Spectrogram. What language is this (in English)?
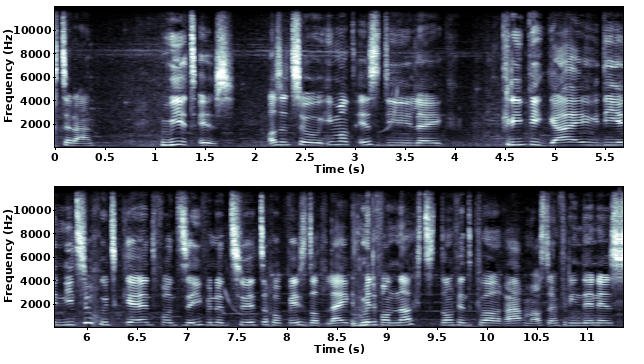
Dutch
